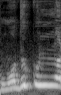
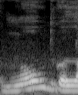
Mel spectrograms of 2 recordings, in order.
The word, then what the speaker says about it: মৌদগল্য: গোত্র বা মৌদগল্য গোত্র, মধুকুল্য না কিন্তু মৌদগল্য, অনেকে এগুলো ভুলভাল উচ্চারণ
